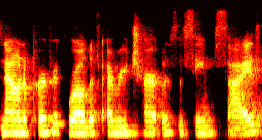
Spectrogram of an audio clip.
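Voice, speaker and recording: At a moderate pace, a woman talks in a somewhat breathy voice of medium pitch. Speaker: astrology teacher. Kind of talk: lecture. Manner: chatty; hesitant.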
